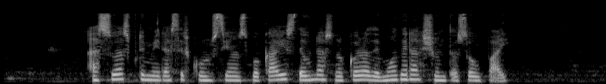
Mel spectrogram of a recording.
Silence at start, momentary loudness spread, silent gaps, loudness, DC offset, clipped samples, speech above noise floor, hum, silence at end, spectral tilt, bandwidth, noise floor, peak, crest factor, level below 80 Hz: 0.1 s; 6 LU; none; -24 LUFS; under 0.1%; under 0.1%; 38 dB; none; 1 s; -4.5 dB/octave; 11.5 kHz; -61 dBFS; -8 dBFS; 16 dB; -64 dBFS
